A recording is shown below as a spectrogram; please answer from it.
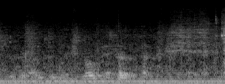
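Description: A person speaking briefly in a room, over a steady low hum.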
